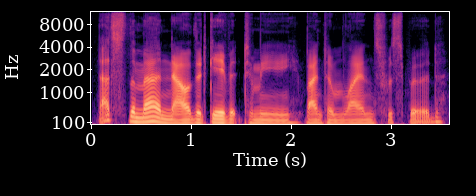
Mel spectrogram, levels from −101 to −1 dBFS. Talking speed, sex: 200 wpm, male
